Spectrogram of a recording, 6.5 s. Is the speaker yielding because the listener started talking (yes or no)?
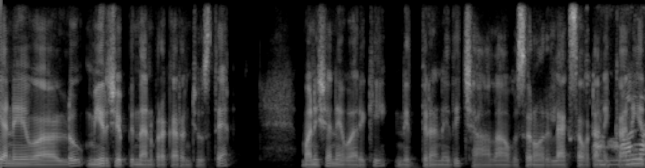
no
